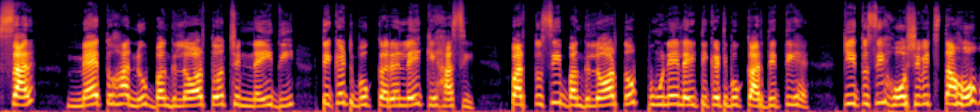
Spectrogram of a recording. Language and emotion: Punjabi, angry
